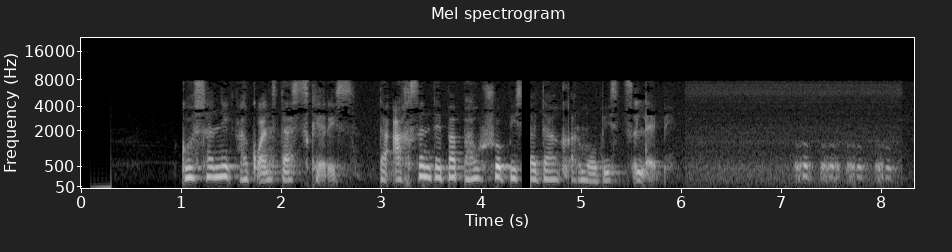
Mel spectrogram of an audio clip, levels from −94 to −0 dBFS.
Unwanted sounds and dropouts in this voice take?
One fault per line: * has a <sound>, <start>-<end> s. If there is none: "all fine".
* has a dropout, 4.4-4.5 s
* has a laugh, 7.1-8.2 s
